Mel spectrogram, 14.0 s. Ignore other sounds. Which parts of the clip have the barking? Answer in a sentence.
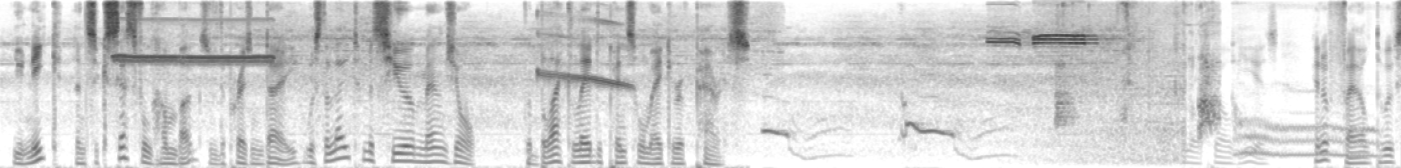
You can hear the barking from 7.6 to 13.8 s.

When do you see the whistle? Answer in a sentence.
The whistle can be heard from 1.1 to 2.8 s, from 5.3 to 6.4 s and from 9.8 to 11.9 s.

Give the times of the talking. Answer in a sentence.
The talking can be heard from 0.1 to 7.5 s and from 11.8 to 13.9 s.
